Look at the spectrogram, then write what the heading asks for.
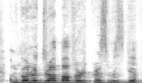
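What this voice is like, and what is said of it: Put-on Hungarian accent. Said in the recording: “he's a Hungarian dude, said he got the accent.”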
